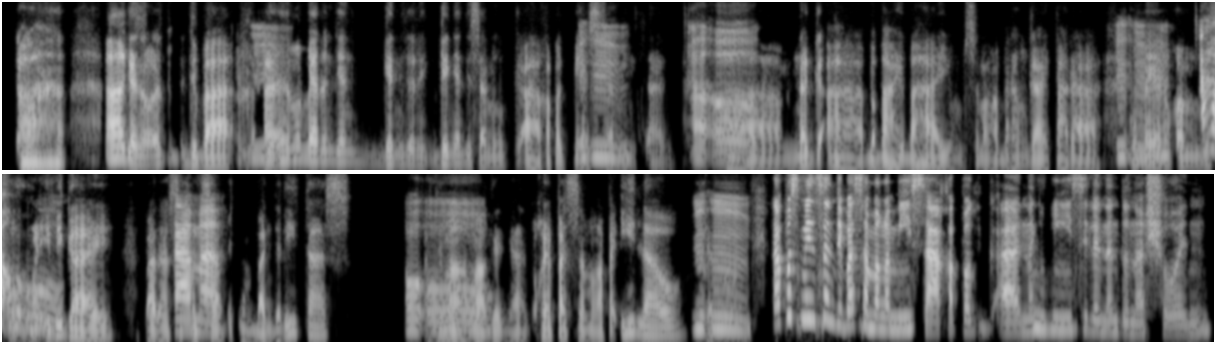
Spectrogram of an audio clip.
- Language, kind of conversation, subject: Filipino, unstructured, Paano mo ipinagdiriwang ang mga espesyal na okasyon kasama ang inyong komunidad?
- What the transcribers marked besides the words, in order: laughing while speaking: "Ah"; other noise; tapping; other background noise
